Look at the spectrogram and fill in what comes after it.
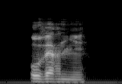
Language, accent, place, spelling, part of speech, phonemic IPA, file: French, France, Lyon, auvergner, verb, /o.vɛʁ.ɲe/, LL-Q150 (fra)-auvergner.wav
- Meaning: to acquire a fake tan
